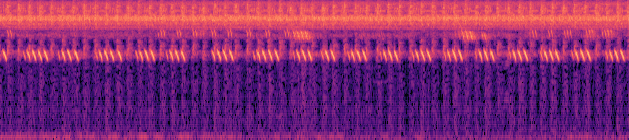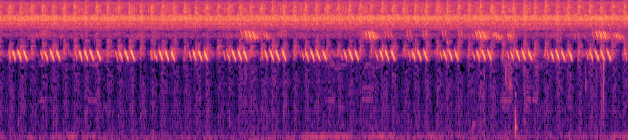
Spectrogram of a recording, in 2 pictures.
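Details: Night crickets chirping in a regular train of brief pulsed bursts, about two or three per second, over a dense high insect hiss, with a soft low hum in the background.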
